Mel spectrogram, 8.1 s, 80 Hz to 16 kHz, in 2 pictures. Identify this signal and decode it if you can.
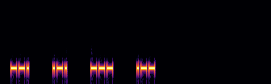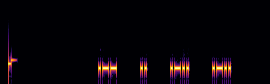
Morse code, heard as a keyed tone, about 37 wpm, spaced as for 18 wpm, 700 Hz. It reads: GROW WILL
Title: 4x Character Spacing - Top 300 Words - 40wpm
